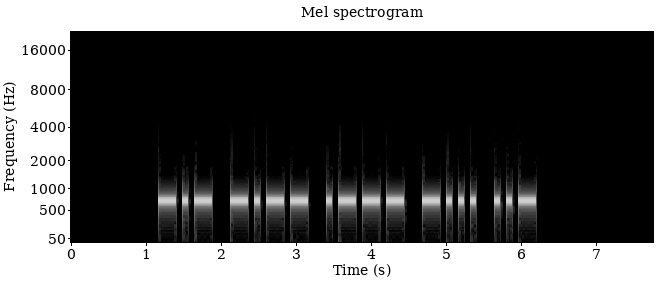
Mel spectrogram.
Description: Morse code, heard as a keyed tone, about 15 wpm, 700 Hz. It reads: KYJBU
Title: Code Groups - 5 Letters - 15wpm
